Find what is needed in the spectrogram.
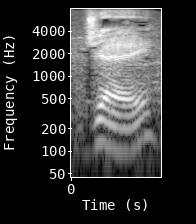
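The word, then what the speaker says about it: J. A.: only to him he says uh he prefers Jay and he was asked about well then why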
